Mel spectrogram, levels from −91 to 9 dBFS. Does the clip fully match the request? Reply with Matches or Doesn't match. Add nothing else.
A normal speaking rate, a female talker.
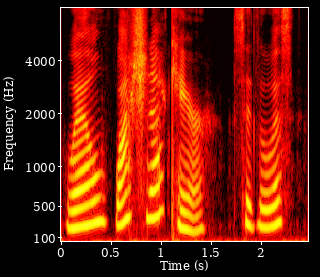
Matches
